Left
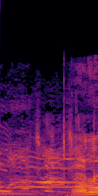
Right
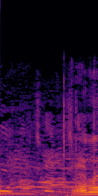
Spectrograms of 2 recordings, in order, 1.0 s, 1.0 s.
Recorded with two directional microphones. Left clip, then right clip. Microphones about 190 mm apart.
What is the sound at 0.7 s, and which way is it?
Speech, 5° right (ahead or behind).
